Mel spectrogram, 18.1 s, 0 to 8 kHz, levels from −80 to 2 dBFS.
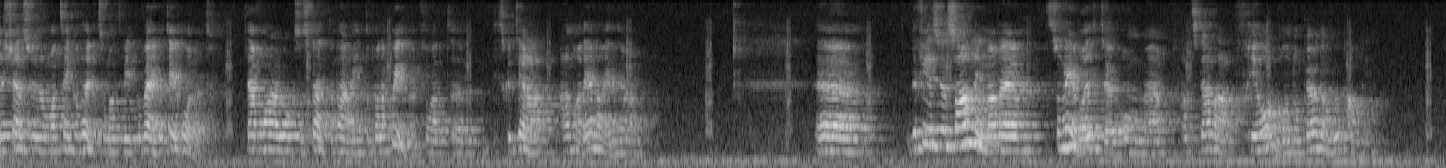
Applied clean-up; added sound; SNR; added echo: none; Clock; 18 dB; reverberation time 0.9 s.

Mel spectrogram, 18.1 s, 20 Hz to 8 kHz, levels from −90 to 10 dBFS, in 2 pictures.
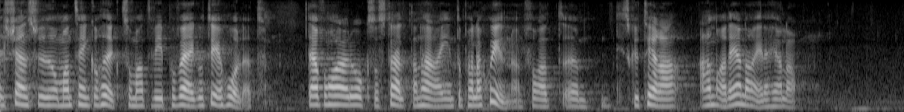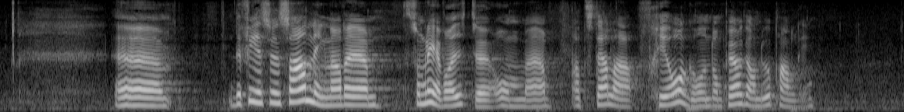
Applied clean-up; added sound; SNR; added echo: none; none; none; none.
